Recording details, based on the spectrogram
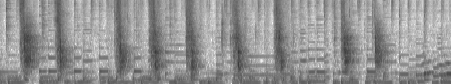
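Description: A knife chops an onion into julienne strips on a cutting board, steady evenly spaced cuts repeating about every second, close and clear with no talking.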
